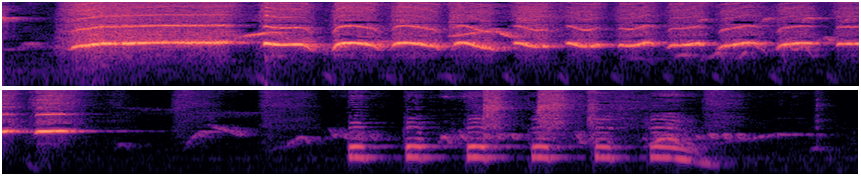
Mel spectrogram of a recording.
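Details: Agitated white-rumped shama singing non-stop, used to provoke other birds: a held bright whistle, then a fast run of about a dozen repeated wavering whistled notes. After a pause come lower, clipped paired notes ending in a falling slur.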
